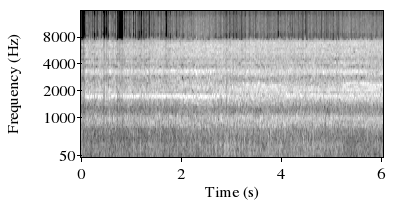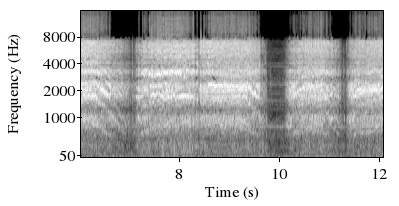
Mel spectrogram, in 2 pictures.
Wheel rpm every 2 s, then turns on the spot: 230, 220, 230, 130, 180, 100.
10-12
